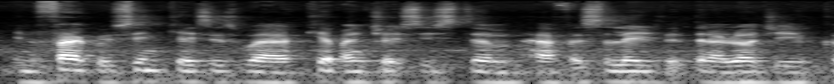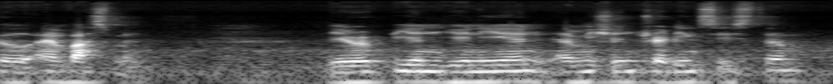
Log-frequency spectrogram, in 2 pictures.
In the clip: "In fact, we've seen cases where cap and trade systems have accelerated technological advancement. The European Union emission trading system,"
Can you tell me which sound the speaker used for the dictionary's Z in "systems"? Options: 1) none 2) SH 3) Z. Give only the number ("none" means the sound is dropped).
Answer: 1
